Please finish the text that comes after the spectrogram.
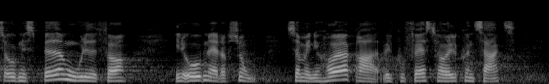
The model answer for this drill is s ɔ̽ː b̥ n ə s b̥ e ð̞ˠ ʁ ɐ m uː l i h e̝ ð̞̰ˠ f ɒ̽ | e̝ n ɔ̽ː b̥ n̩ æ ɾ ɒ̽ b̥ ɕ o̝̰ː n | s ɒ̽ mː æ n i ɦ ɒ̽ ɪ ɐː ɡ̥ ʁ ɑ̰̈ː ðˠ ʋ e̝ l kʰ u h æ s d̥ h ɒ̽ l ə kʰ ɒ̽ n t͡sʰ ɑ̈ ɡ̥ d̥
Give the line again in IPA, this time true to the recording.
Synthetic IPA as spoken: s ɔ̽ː b̥ n ə s b̥ e ð̞ˠ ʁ ɐ m uː l i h e̝ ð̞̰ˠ f ɒ̽ | e̝ n ɔ̽ː b̥ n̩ æ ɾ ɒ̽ b̥ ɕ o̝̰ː n | s ɒ̽ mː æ n i ɦ ɒ̽ ɪ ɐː ɡ̥ ʁ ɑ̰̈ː ðˠ ʋ e̝ l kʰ u f æ s d̥ h ɒ̽ l ə kʰ ɒ̽ n t͡sʰ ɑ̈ ɡ̥ d̥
